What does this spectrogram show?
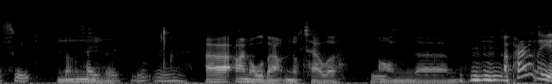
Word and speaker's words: Nutella: hoping it's something sweet uh I'm all about Nutella on um apparently it's not pronounced Nutella no way um yeah yeah yeah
